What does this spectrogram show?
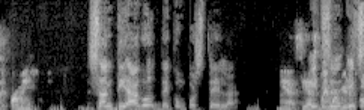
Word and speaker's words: Santiago de Compostela: Can you just pronounce it for me? Santiago de Compostela.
